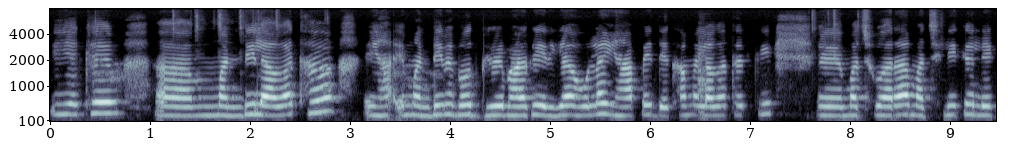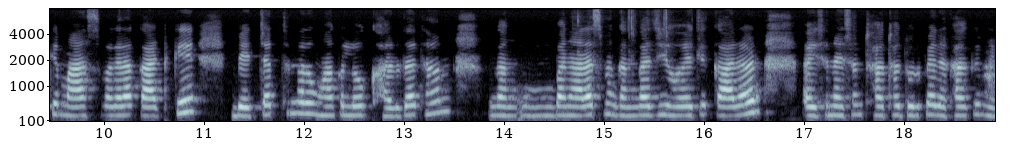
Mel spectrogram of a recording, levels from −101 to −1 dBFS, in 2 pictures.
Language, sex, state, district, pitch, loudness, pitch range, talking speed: Bhojpuri, female, Uttar Pradesh, Varanasi, 240 Hz, -26 LUFS, 235-255 Hz, 170 wpm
